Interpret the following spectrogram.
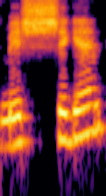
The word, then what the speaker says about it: Michigan: studied with Chicago because in Spanish we say Michigan and we say Chicago but it's got the soft Michigan and Chicago okay okay so this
